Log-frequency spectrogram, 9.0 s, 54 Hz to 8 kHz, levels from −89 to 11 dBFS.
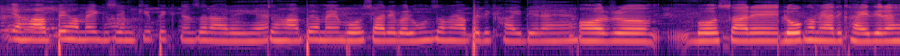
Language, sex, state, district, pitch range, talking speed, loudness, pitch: Hindi, female, Bihar, Bhagalpur, 210-225 Hz, 225 wpm, -23 LUFS, 215 Hz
